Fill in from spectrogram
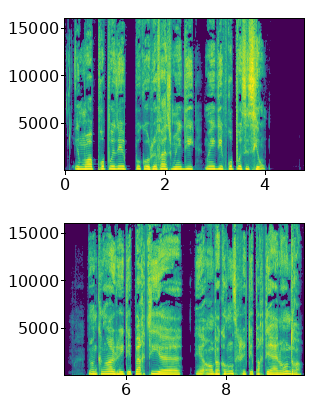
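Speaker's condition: Down syndrome, trisomy 21

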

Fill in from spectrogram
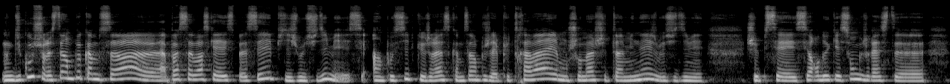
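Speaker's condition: No condition

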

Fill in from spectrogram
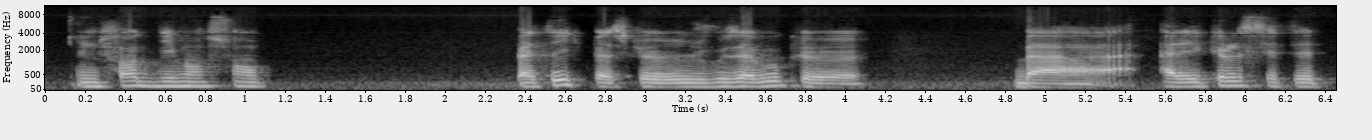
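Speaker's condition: Stuttering; stuttering of neurological origin, not due to stress or shyness, described by interviewer as fairly strong; still stutters, accepts it, sees no way to change it; describes stuttering generally as blocks, repetitions, sometimes associated movements, accentuated by certain factors; blocks

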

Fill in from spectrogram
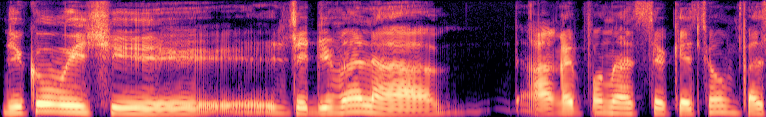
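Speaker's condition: Dystonia; congenital

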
